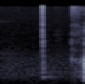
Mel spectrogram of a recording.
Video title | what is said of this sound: Ottoman Short Sipahi Hybrid Plus by Simsek Bows - Review | Knocks nicely, slides in around, but that's not a big thing.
